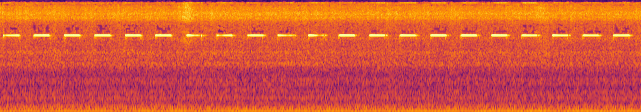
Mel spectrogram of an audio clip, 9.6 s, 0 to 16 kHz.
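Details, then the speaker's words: International 4900 with DT466 diesel after replacing a bad air pressure sensor: steady high beep about twice a second over a rumbling idle while air builds; low air pressure warning still active, expected to clear a little over 60 psi. "there's an air pressure gauge over there you can see it's building on up so that uh that light beeping should go out when it gets a little over 60 there"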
